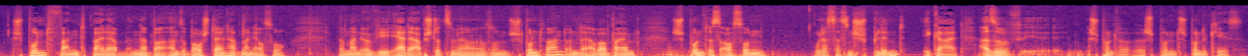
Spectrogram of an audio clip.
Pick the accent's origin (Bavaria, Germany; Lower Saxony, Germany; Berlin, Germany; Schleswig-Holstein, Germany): Lower Saxony, Germany; Ich komme aus Niedersachsen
